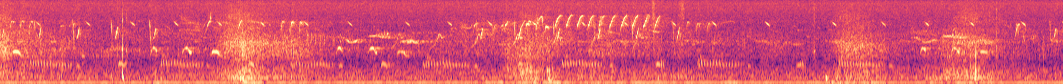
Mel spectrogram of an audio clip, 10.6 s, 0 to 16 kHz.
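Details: A red-chested cuckoo calls in the background during a morning safari in a South African game reserve on 15 October 2020: a steady run of clear whistled notes in short falling groups, over other birds and an engine hum.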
